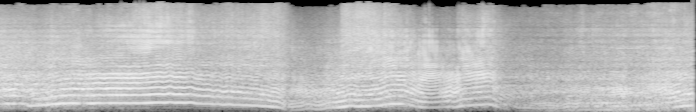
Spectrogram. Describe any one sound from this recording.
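A rally car engine revs hard, rising and falling in pitch as the car spins.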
